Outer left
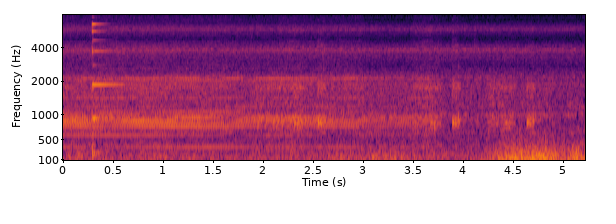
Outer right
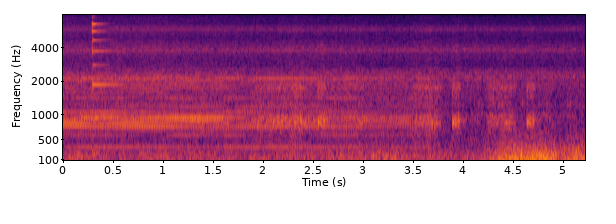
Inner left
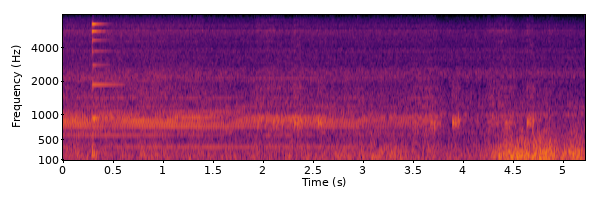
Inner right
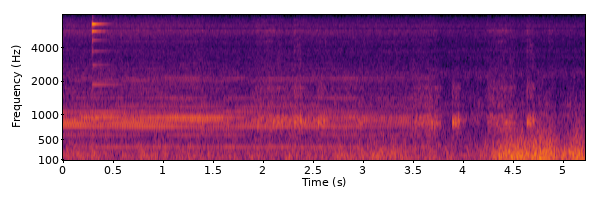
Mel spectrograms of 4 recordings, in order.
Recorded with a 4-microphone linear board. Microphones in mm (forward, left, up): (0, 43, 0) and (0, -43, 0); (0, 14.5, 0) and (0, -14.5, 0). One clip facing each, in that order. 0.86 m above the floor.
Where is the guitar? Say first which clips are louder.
Outer left 2 dB, inner left 2 dB; 40° left (ahead or behind).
